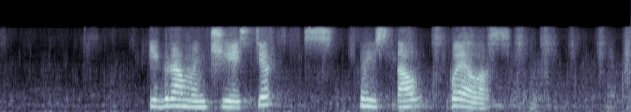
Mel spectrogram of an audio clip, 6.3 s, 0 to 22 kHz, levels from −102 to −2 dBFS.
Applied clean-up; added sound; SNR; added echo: neural separator model SepFormer DNS4.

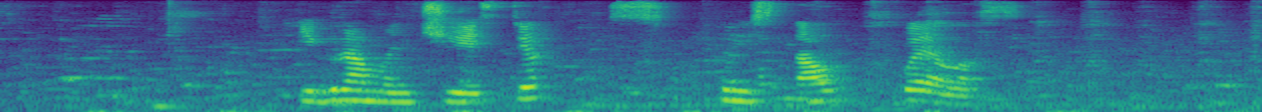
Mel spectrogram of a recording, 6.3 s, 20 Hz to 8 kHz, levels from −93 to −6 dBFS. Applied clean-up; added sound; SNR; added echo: classical method log-MMSE.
